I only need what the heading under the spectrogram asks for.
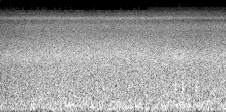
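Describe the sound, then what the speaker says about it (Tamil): Waterfall at a living root bridge in a green forest in India, a loud, continuous rushing roar of falling water that stays steady throughout, close and dominant. "நீர்வீழ்ச்சியை பாருங்கள்"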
